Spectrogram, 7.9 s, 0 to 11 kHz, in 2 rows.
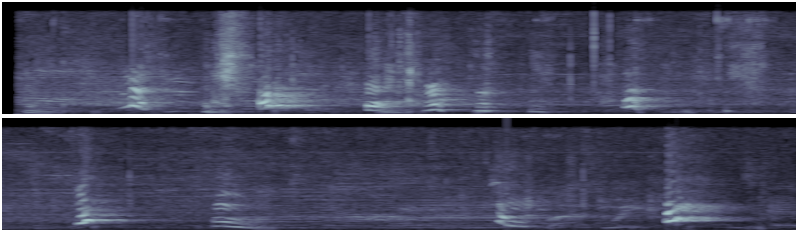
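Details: Two 14-week-old goldendoodle puppy brothers squabbling over a bone. About ten short, sharp yappy vocal bursts come in quick clusters at roughly half-second intervals, with brief quieter pauses between the exchanges.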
